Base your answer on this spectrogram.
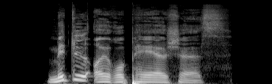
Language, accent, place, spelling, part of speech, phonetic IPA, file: German, Germany, Berlin, mitteleuropäisches, adjective, [ˈmɪtl̩ʔɔɪ̯ʁoˌpɛːɪʃəs], De-mitteleuropäisches.ogg
- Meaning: strong/mixed nominative/accusative neuter singular of mitteleuropäisch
